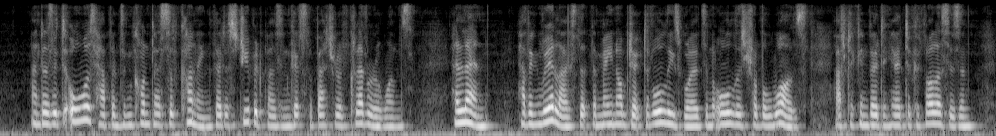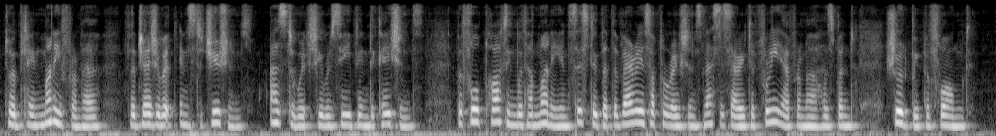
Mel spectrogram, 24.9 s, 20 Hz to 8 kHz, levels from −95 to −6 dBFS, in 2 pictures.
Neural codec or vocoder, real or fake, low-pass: codec, 24 kHz, 6 kbps, HILCodec; fake; 7.2 kHz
